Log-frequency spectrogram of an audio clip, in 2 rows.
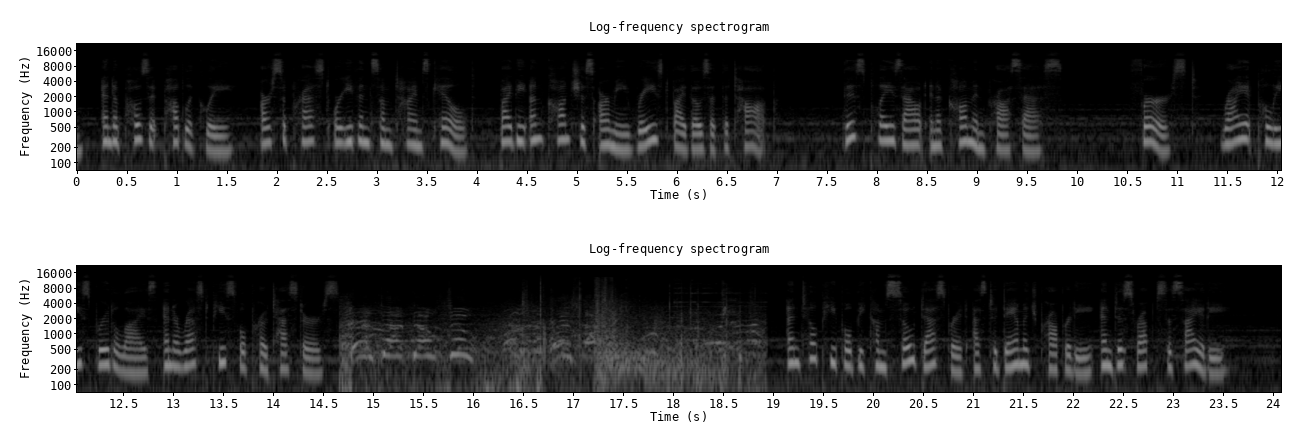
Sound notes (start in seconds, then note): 16.5 tear gas container explodes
